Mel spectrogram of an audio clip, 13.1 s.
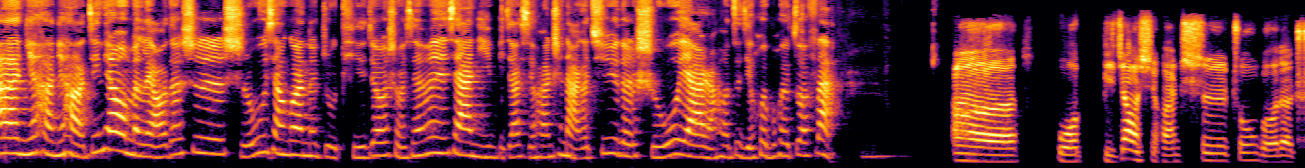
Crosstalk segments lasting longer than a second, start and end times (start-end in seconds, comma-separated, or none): none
